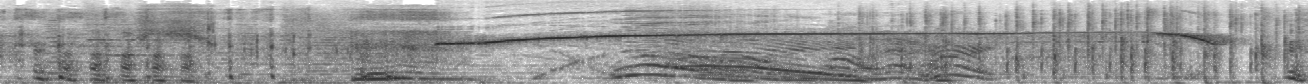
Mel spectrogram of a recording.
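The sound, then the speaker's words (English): A Piccolo Pete whistling firework, lit with a lighter, shrieks, rising sharply to a shrill, steady high tone that holds for about four seconds before falling away, while people exclaim and laugh over and under it. “No, we don't have a firecracker, but we have a Piccolo Pete. What's that? Never heard of that. Those are those whistling things.”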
